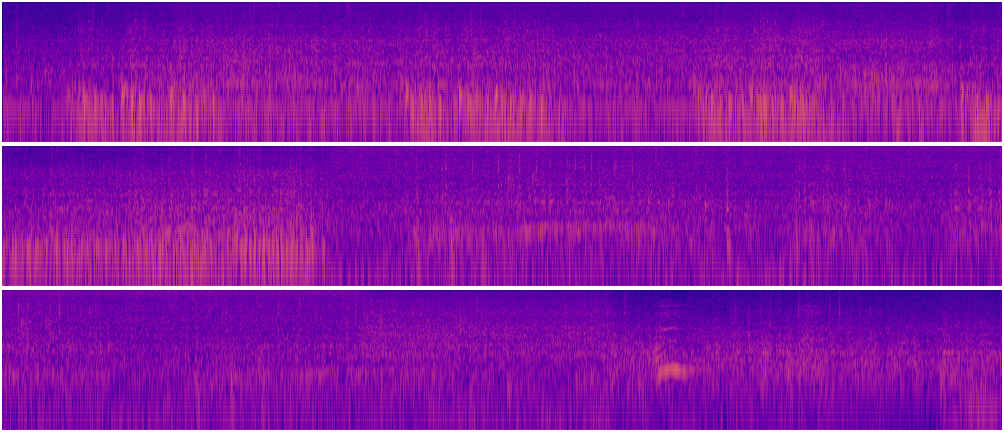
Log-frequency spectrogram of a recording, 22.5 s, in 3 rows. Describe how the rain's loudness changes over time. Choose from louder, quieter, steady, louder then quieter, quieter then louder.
steady.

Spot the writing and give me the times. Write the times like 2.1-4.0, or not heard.
not heard.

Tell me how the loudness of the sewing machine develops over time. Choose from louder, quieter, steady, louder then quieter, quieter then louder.
quieter.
